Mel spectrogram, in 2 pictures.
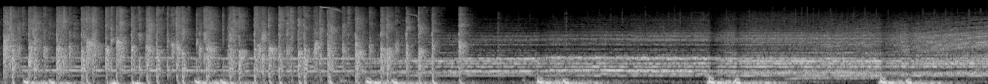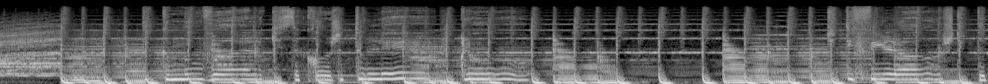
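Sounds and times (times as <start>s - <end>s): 
audience applause: 0.0s - 5.1s
music with sustained tones: 0.0s - 19.7s
speech: 12.8s - 15.0s.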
